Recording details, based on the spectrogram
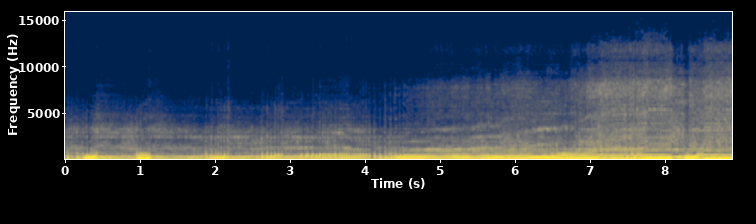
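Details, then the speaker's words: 2001 Honda CR125 two-stroke after top-end rebuild for a deformed piston ring and 60 psi compression, temporary wrong silencer, dented pipe, 380 main jet: crisp revving through the gears with slight stutter at full throttle; rich jetting breakup. "Um, full throttle. It just breaks up a tiny tiny bit. I I think you guys can hear it in the video. But, uh, we're running a 380 main right now."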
